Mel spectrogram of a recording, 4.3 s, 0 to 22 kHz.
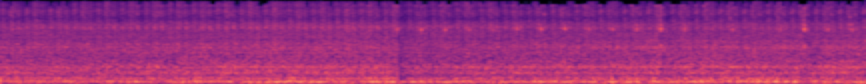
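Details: Suzuki 800–1000 cc Japanese automatic car with the check engine light coming on and poor pickup: a loud idle with an uneven, lumpy beat and faint stumbles, an engine misfire at idle; the spark plugs are being checked.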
